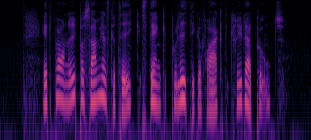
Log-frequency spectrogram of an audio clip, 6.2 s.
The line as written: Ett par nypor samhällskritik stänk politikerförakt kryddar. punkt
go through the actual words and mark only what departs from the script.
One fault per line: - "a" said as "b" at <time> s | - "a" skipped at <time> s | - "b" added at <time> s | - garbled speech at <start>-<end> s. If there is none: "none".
none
